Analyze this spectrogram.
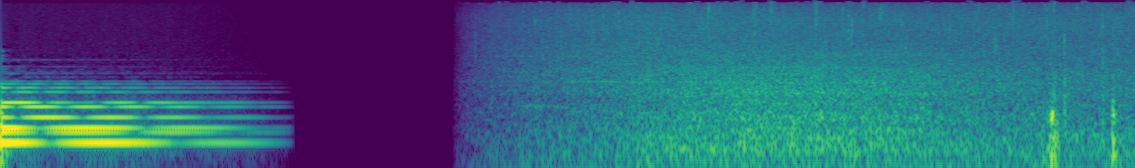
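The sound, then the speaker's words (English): A short musical tone fades out, then after a brief silence heavy rain pours down in a steady, dense hiss that continues to the end, with a couple of sharper spatters near the close. “It's pouring out there.”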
